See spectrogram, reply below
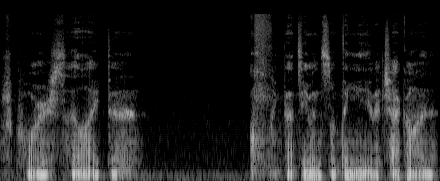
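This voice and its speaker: A man playing a sleepy, intimate boyfriend in a whispered ASMR roleplay, murmuring haltingly in a breathy, husky voice. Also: a little mellow, natural voice. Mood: hushed, flustered.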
